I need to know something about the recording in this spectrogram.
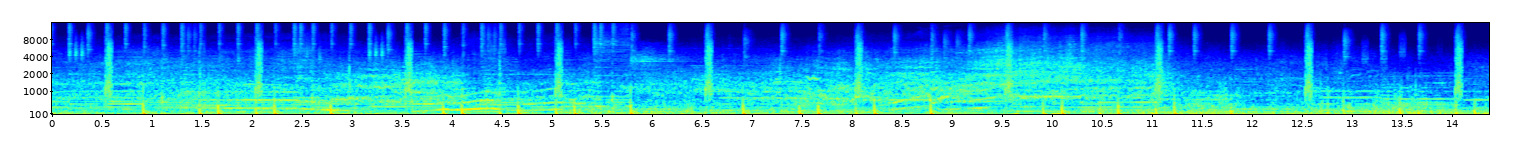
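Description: Drifting car's engine revving up and down with tyres squealing as it slides round the circuit, over music.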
